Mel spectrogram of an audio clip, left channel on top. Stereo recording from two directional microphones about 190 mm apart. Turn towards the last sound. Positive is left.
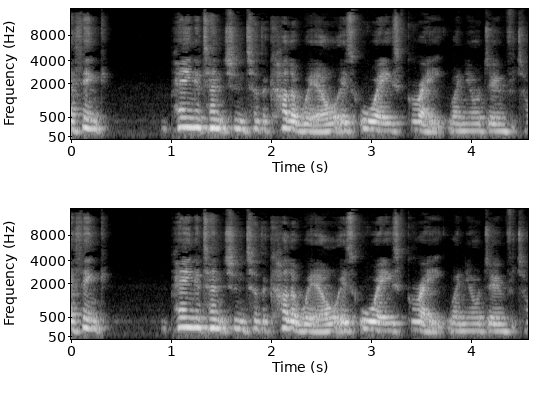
turn(degrees=5)  # may be behind; listen again after turning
